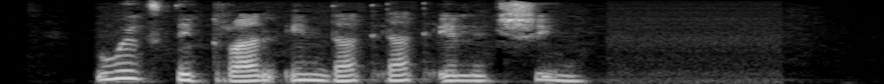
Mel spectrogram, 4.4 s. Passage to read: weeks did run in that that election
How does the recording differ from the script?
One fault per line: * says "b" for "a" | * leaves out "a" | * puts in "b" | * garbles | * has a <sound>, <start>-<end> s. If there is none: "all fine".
all fine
